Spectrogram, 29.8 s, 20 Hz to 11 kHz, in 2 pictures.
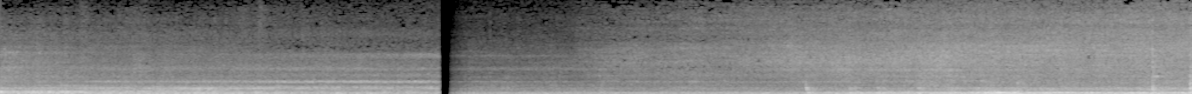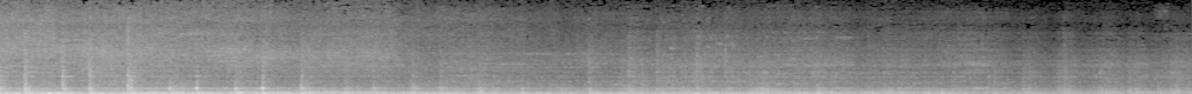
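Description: A freight train of tank wagons rolling past, then, after a sudden cut, a JR Freight EF65 electric locomotive running light along the track. Its wheels clatter over the rail joints as it passes, and its sound grows louder, then slowly fades as it moves away.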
